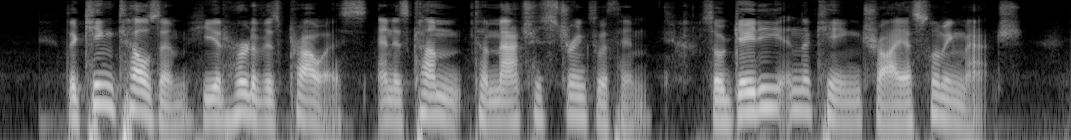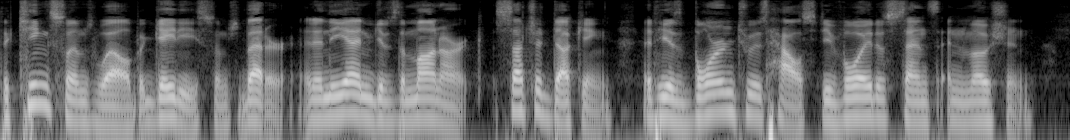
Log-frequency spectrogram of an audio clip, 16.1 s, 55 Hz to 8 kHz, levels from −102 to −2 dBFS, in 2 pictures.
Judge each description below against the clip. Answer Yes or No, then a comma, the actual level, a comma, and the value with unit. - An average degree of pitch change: Yes, average, 3.9 semitones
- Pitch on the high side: No, low, 120 Hz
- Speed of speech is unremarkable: No, fast, 215 wpm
